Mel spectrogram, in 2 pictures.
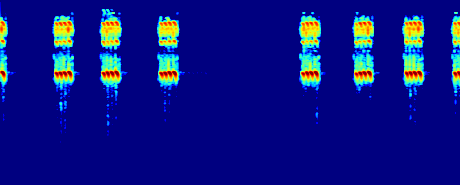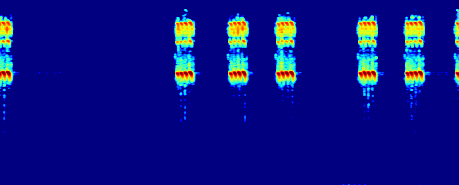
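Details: Cricket song recorded for a summer sound pack: high pulsed chirps in groups of three or four, each burst short and clean, with pauses of about a second between groups and silent background.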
